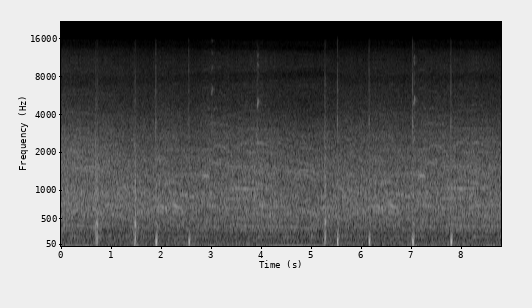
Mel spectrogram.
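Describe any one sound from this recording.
A basketball bounces on a hardwood court in a steady dribble.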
